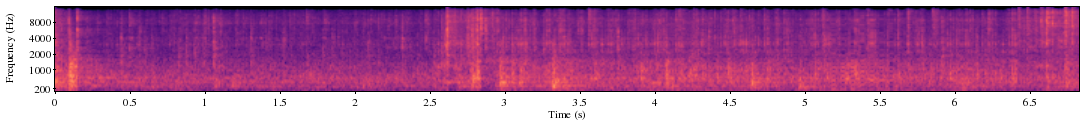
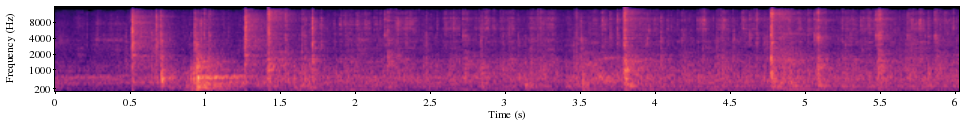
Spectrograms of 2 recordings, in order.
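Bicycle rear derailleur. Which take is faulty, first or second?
second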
